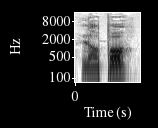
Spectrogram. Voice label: "lopo", Apatani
